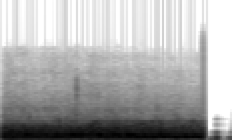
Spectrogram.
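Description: A theatre audience at a magic show in The Prestige bursts into loud, dense applause that stops abruptly, followed by a brief snatch of voices.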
